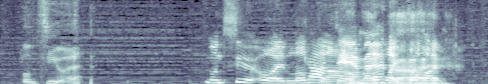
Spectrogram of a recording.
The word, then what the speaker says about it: Monsieur: I just now noticed in that game sent squish that the sewer is labeled Mon Sewer. I didn't pick up on that. Like mispronouncing Monsieur. Monsieur.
